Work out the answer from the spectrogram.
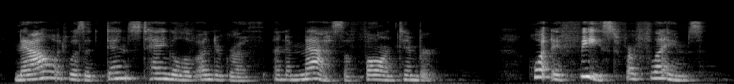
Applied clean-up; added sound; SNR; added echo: none; none; none; reverberation time 0.2 s.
